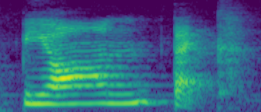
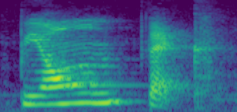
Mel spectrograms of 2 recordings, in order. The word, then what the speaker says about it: piątek: So A with this tail is ong, ong. So Friday is piątek, piątek, piątek, piątek.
